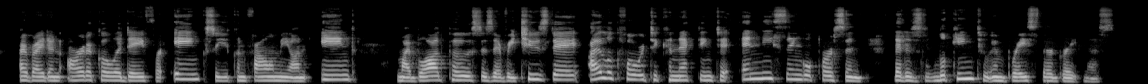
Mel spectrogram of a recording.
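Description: At a moderate pace, a woman speaks with a medium pitch and ordinary pitch variation. Her loudness stays very even in a dry, close sound with no echo. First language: Yiddish. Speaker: executive leadership coach. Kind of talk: interview.

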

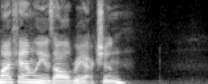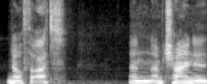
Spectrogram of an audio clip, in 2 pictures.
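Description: Recorded very cleanly against a silent background, a woman with a Midwestern American accent talks at a fairly slow pace with long, frequent pauses, her fairly low voice fairly even in intonation. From US Midwest (Wisconsin). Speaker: visual artist running an artist residency. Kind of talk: casual chat. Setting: in person, same room as host.

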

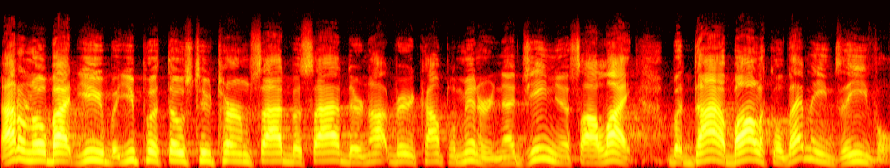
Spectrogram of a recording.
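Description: A man talks loudly and very fast, with hardly any pauses, in a high, bright, sharp voice and an animated tone. His pitch varies in an ordinary way, against a quiet background. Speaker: pastor. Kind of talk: sermon. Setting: church.

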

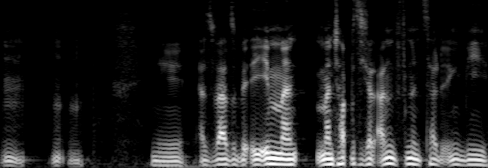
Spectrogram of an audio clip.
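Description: On a very clean recording with a silent background, a man speaks at a moderate pace in a very deep, low voice. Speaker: podcast co-host. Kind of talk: casual chat.

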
